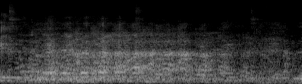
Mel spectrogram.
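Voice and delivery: high breathy laugh at himself; long amused chuckle. Real, not acted. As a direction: laugh at your own folly. Laughing at own ignorance.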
